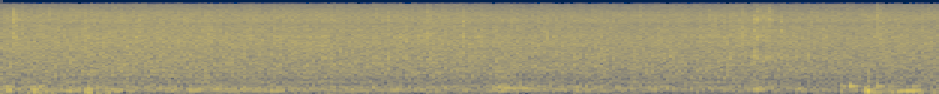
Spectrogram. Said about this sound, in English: You know, and I feel like I want to interview the storm right now. That's what I'm going to do. I'm going to interview the storm.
